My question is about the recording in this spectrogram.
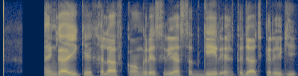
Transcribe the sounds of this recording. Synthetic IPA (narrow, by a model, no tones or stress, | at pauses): mɐɦə̃ŋɡaːikexɪlaːfkãːŋɡɾeːsɾijaːsət̪ɡiːɾɛ̰ɦt̪ɪd͡ʒaːd͡ʒkɐɾeːɡiː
